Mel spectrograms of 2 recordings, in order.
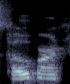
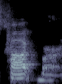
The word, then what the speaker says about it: Cockburn: So people like Rick Ruskin and Bruce Coburn, like Bruce Coburn is spelled Cockburn. So for the longest time, I thought it was Cockburn.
